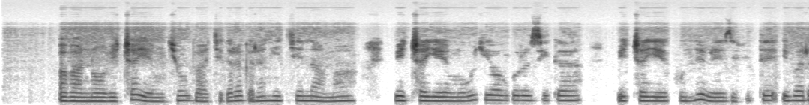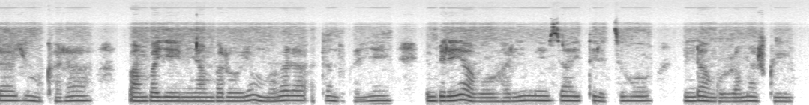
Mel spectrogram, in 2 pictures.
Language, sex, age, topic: Kinyarwanda, female, 18-24, government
